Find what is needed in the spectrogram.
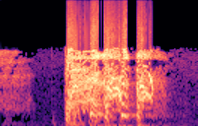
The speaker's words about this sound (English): Cover your mouth. Cover your mouth when you're coughing.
